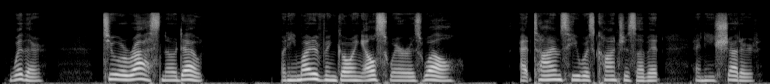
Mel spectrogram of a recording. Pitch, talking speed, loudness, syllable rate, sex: 195 Hz, 185 wpm, -17 LUFS, 6.1 syllables/s, female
